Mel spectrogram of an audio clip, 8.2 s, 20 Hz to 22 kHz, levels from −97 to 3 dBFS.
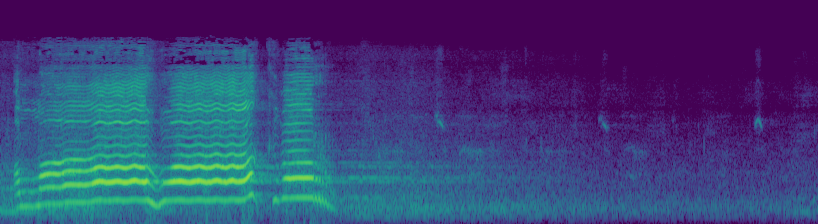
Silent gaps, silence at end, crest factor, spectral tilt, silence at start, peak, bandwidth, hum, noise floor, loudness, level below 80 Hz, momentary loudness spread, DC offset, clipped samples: none; 4.85 s; 14 dB; -2 dB/octave; 0.1 s; -8 dBFS; 11.5 kHz; none; -61 dBFS; -18 LUFS; -70 dBFS; 11 LU; under 0.1%; under 0.1%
